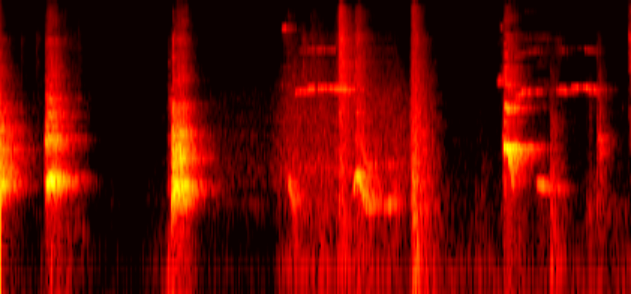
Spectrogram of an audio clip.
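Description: A dog barks in several loud, separate bursts close by, with quieter knocking and scraping in between, in a home kitchen where a hazelnut and blueberry cake is baking.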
